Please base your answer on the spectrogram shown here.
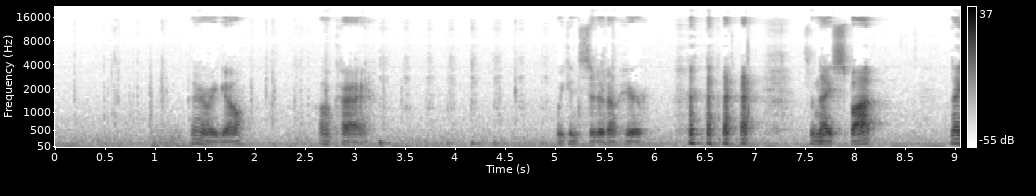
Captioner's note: mouse wheel scrolling; laughs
